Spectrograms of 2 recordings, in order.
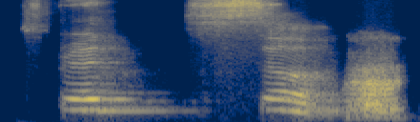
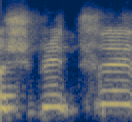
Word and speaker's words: Spritze: Don't consider Z here. Call it S. Spritzer. Very good. Spritzer. So spritzer is basically injection.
